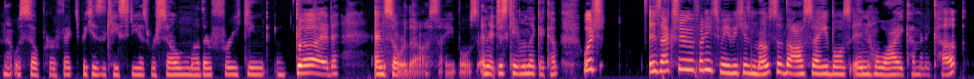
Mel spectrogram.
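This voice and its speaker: A young woman chatting on a podcast in a slightly high, mellow voice. She talks fast and loose, laughing and filling with "like" as she tells a story. The sound is close and dry. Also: no room sound. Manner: chatty, laughs often, says "like" a lot. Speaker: podcast co-host. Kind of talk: casual chat.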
